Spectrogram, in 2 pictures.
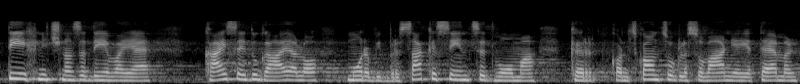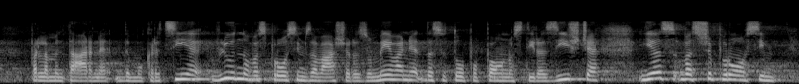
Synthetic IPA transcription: t̪eːxnit͡ʃnazad̪eːʋajɛ | kajsɛjɛd̪ɔɡaːjalɔmoːɾabit̪̚bɾɛssaːkɛsent̪sɛd̪ʋoːma | kɛɾkɔnɛt̪skɔnt̪suɡlasɔʋaːnjajɛt̪ɛːməl | paɾlamɛ̃nt̪aːɾnɛd̪ɛmɔkɾat̪siːjɛʋlʲjud̪nɔʋaspɾoːsimzaʋaːʃɛɾazumeːʋanjɛd̪asɛt̪oːpɔpɔwnɔst̪iɾaziʃt͡ʃɛ | jəsʋasʃɛpɾoːsim

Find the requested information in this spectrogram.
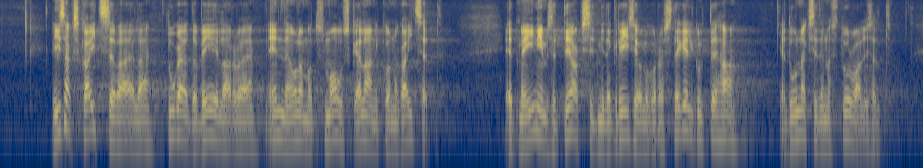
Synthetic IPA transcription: lisɑkskɑjt̪se̞væele̞t̪uɡ̥e̞vd̪ɑbe̞ːlɑrve̞e̞̰nd̪neo̞le̞mɑt̪ːˑu̥smɑɦuskɑe̞lɑnikːo̞nːɑkɑjt̪se̞̰t̪ˑː | ʔe̞̰t̪meinime̞s̬e̞d̪̚t̪e̞ɑksid̪mid̪ɑkɾiːsio̞luko̞rːɑst̪e̞ɡ̥e̞likːˑult̪ːeɦɑ̰ | jɑ̰t̪unːeksid̪e̞nːɑst̪ːurvɑ̰lḭse̞̰lt̪

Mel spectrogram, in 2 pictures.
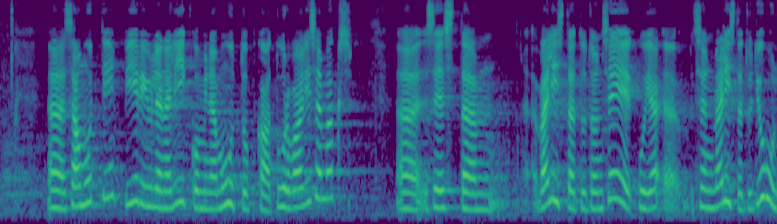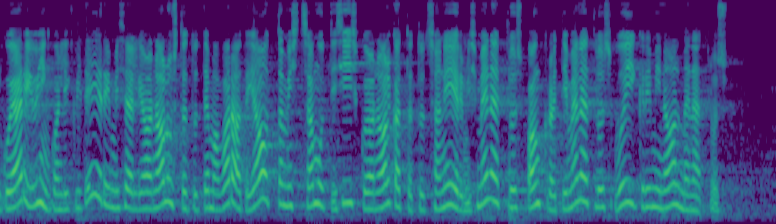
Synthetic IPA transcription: sɑmut̪ːˑipiːɾiyle̞ne̞liːkːˑumine̞muːt̪ːub̥kɑt̪urvɑlise̞mɑks | se̞st̪ | vælʲist̪ɑt̪ːˑud̪̥o̞nse̞ːkujæse̞o̞nvælʲist̪ɑt̪ːˑud̪̥juɦulkujæɾiyhiŋɡ̥o̞nlikvid̪̥e̞ːɾimise̞ljɑo̞nːɑlust̪ɑt̪ːˑud̪̥̚t̪e̞mɑvɑɾɑd̪̥e̞jɑo̞t̪ːˑɑmist̪sɑmut̪ːˑisiːskujo̞nːɑlɡ̥ɑt̪ːˑɑt̪ːud̪̥sɑne̞ːɾimisme̞ne̞t̪ˑluspɑŋkˑro̞t̪ʲːˑime̞ne̞t̪lusvɤjkriminɑːlme̞ne̞t̪lṵs

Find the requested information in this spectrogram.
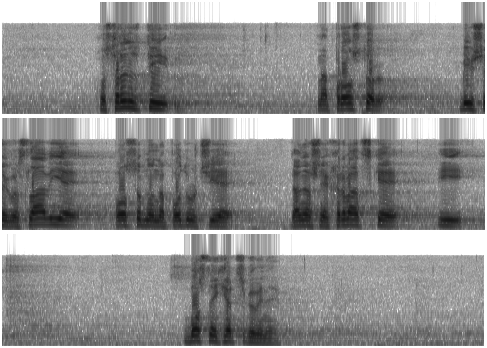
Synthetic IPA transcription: osʋr̩nut̪i | napɾo̞ːst̪o̞ɾ | biːʋʃe̞juɡoslˠaːʋijepo̞ːse̞bno̞napo̞d̪ɾut͡ʃje̞ | d̪anaʃɲe̞xr̩ʋaːt̪ske̞i | bo̞sne̞ixeɾt̪se̞ɡoʋinḛ

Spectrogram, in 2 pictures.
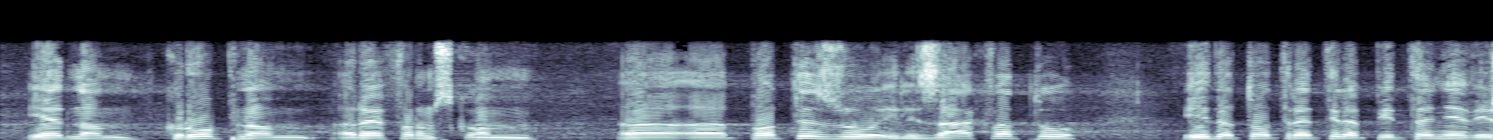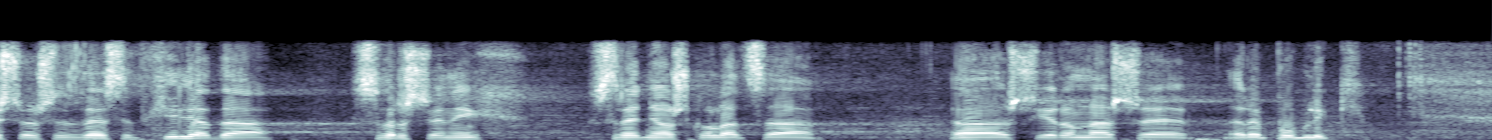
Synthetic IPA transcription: jed̪no̞mkɾuːpno̞mɾe̞fo̞ɾmsko̞m | po̞t̪e̞zuilizaːxʋat̪u | id̪at̪o̞ːt̪ɾet̪iɾapiːt̪aɲe̞ʋiʃeod̪ʃezd̪e̞set̪xiʎad̪a | sʋr̩ʃenix | sɾed̪ɲoʃko̞lˠat̪sa | ʃiːɾo̞mnaʃeɾepublikʰe̥

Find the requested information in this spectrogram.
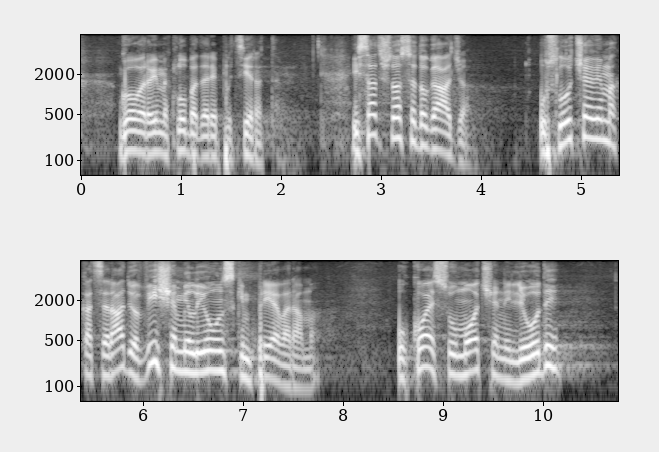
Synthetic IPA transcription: ɡo̞ʋoɾeo̞ime̞klˠuːbad̪aɾeplit̪siːɾa̰t̪e̥ | isad̪ʃt̪o̞se̞d̪o̞ɡaːd͡ʒa̰ | uslˠut͡ʃaje̞ʋimakad̪se̞ɾaːd̪io̞ʋiʃe̞miliunskimpɾʲje̞ʋa̰ɾa̰ma̰ | uko̞je̞suumo̞t͡ɕe̞niʎuːd̪i

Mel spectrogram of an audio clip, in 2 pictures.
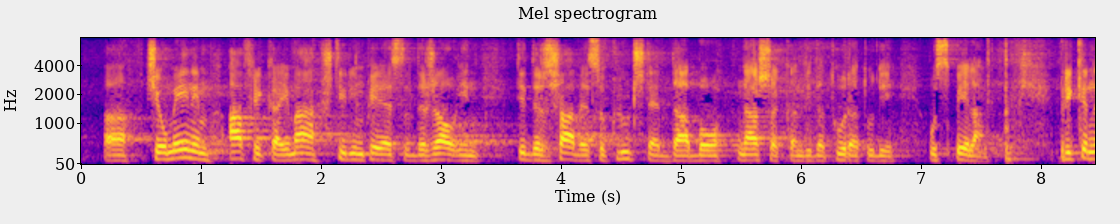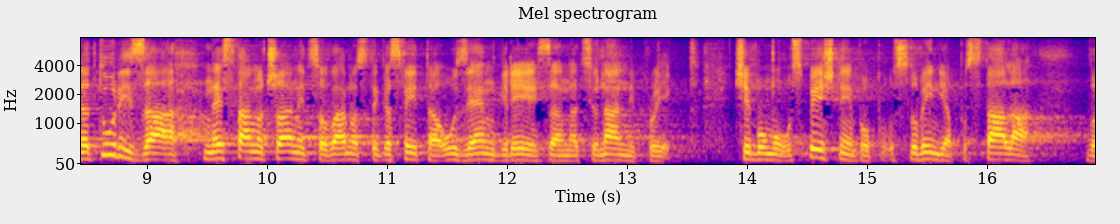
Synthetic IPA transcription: t͡ʃɛɔmeːnimaːfɾikaimaʃt̪iːɾiːnpeːd̪ɛsɛt̪̚d̪əɾʒawint̪eːd̪əɾʒaːʋɛsɔklʲjuːt͡ʃnɛd̪abonaːʃakand̪id̪at̪uːɾat̪uːd̪i | uspeːla | pɾikand̪at̪uːɾizanɛst̪aːlnɔt͡ʃlaːnit̪sɔʋaːɾnɔst̪nɛɡasʋeːt̪aozɛɛnɡɾezanat̪sjɔnaːlnipɾɔjeːk̚t̪ | t͡ʃɛbomɔuspeːʃniboslɔʋeːnijapɔst̪aːlaʋ

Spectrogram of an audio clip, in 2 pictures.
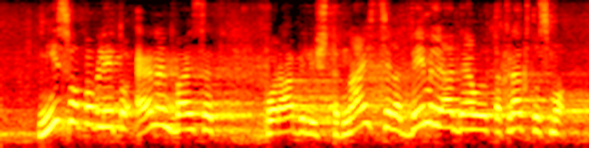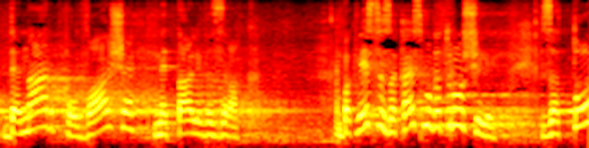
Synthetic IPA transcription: mismɔpaʋleːt̪uʔɛːnaind̪ʋajsɛt̪pɔɾaːbiliʃt̪əɾnajst̪seːlad̪ʋemiljaɾd̪ɛewɾɔwt̪akɾat̪kɔsmɔd̪ɛnaɾpɔʋaːʃɛmɛt̪aːliʋəzɾak | ampakʋeːst̪ɛzakajsmɔɡat̪ɾoːʃilizat̪oː

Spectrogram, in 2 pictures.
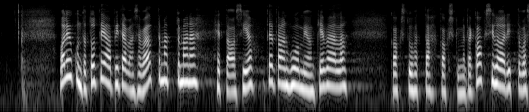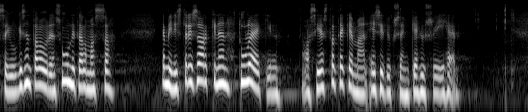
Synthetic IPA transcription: ʋɑlio̞kunt̪ɑt̪o̞t̪e̞ɑːpit̪æʋænsæʋælt̪ːæmæt̪ːømænæe̞t̪ːæɑsiɑo̞t̪e̞t̪ɑːnɦuomio̞ŋke̞ʋæːlːækɑkst̪uɦɑt̪ːɑkɑkskyment̪ækɑksilɑːdit̪ːɑʋɑsːɑjulkise̞nt̪ɑlo̞wde̞nsuːnːit̪e̞lmɑsːɑ | jɑminist̪e̞ɾisɑrkːine̞nt̪ule̞ːkinɑsiɑst̪ɑt̪e̞ke̞mæːnʔe̞sit̪ykse̞ŋke̞ɦysriːɦḛːn

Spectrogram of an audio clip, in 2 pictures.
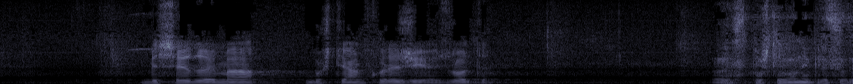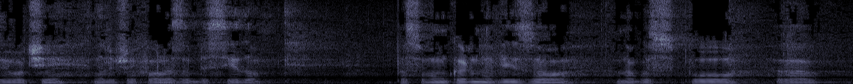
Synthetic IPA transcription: beseːd̪ɔimaːbɔʃt̪jaːŋkɔɾɛʒijaizʋoːlt̪ɛ | spɔʃt̪ɔʋaːnipɾɛt̪sʲɛd̪ujoːt͡ʃinajlʲeːpʃaxʋaːlazabɛseːd̪ɔ | pasɛbomkɐɾnaʋeːzawnaɡospo

